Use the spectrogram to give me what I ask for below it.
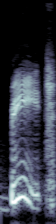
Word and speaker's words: beach: 절대 짧게 하시면 안 돼요. 길게 하셔야 돼요. beach, 해변이에요. 이건 만약에 짧게 하시면은요, 안 좋은 단어가 됩니다. 여자한테 할 수 있는 최악의 욕이 돼버려요.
